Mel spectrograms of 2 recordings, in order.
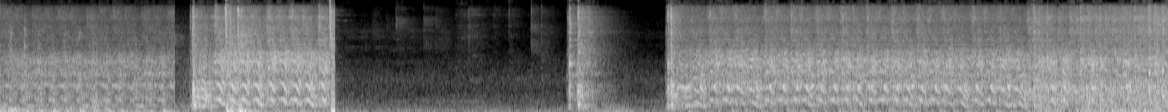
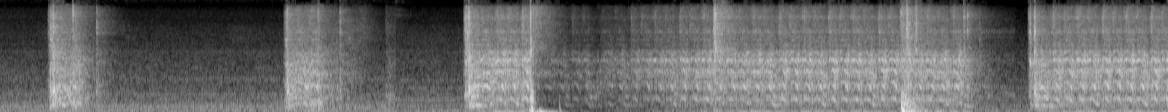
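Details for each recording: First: Suzuki Samurai engine, first start after weeks of starter and distributor-timing problems: starter cranks, briefly catches and stalls, then fires and settles into a steady, fairly even four-cylinder idle; normal start and idle. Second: Suzuki Samurai in a build, first start after weeks of problems: engine cranks in several bursts with sharp backfire pops but never catches; owner first suspected the distributor and re-timed it.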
